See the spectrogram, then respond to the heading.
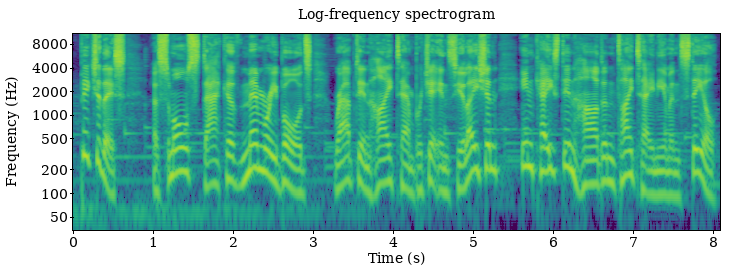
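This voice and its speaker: A man's voice: on the high side, a bit bright. A man narrating a scripted explainer in an emphatic, dramatic way that builds suspense.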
